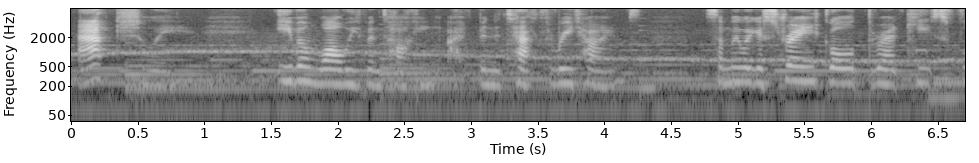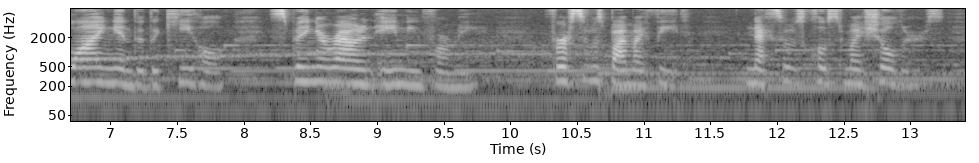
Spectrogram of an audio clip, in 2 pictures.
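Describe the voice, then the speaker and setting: A woman voicing a resigned, dispassionate woman in a story reading, speaking in a measured, calm way. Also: on the high side, over music, lightly acted.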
